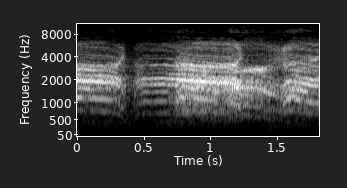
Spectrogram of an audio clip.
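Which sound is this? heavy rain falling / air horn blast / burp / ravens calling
ravens calling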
